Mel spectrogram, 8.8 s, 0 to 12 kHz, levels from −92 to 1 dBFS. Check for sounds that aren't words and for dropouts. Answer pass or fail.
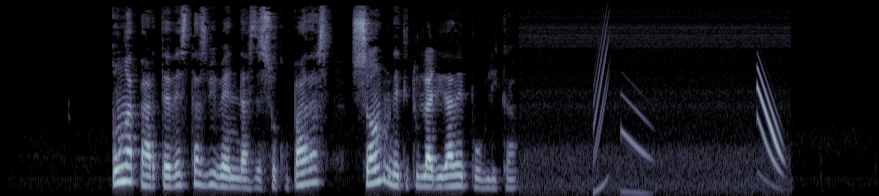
fail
